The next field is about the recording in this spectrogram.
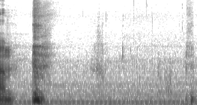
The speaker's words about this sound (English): Again, sorry, listeners, for me clearing my throat.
